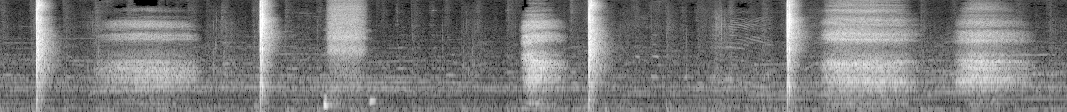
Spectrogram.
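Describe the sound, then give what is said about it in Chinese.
Four sharp, crisp slaps of a disciplinary ruler (jiechi) used for spanking punishment, spaced a couple of seconds apart, with soft breathy exhales and gasps between the hits. “喜欢我直接用手吗？可是那样的话，周围的人都会听到了呀。我想还是用戒尺吧。”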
